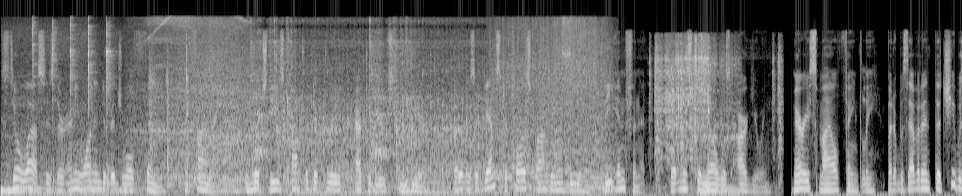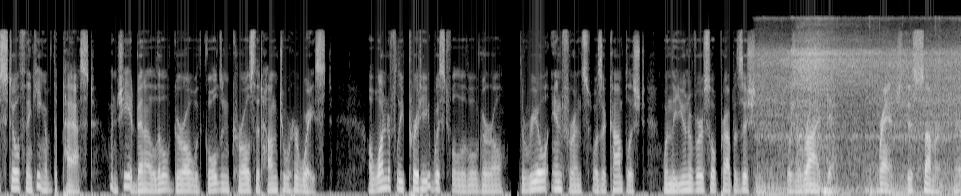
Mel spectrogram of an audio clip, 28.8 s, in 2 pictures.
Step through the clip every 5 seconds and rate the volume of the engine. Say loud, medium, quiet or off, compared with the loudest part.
loud, loud, loud, off, off, loud.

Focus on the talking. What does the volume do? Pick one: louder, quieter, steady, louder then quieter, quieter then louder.
steady.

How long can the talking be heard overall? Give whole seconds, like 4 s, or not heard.
29 s.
